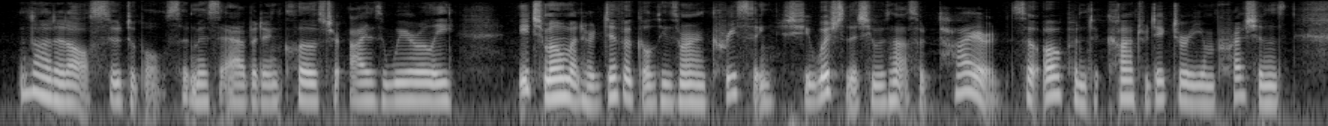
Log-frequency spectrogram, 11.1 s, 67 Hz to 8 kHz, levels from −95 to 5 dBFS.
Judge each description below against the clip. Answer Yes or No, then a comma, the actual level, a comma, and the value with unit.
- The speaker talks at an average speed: Yes, average, 170 wpm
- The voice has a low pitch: No, medium, 175 Hz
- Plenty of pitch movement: No, average, 3.1 semitones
